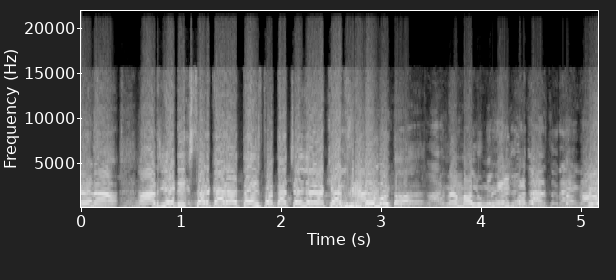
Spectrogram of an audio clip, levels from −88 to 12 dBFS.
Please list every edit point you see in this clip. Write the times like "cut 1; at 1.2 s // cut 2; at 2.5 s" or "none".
cut 1; at 3.6 s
